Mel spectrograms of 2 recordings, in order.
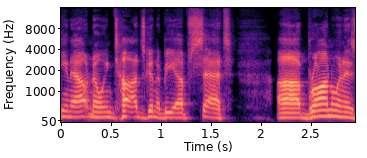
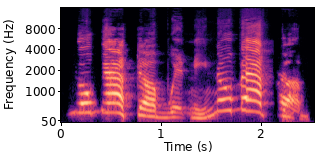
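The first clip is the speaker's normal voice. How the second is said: very high, loud, slow wail; mock anguish; 10 semitones higher, 4 dB louder than usual. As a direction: drag it out in mock grief. Husband announces no bathtub.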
